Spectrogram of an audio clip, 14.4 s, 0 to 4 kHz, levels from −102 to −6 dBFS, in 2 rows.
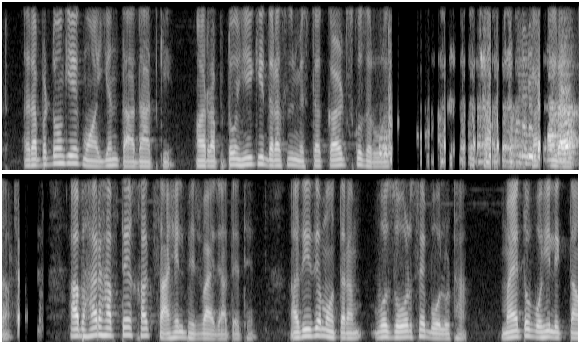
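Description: Around 4.7 to 4.9 s there's the other side's voice leaking through, sitting only about 5 dB under the talker, likely a loudspeaker echo the canceller didn't fully catch. It comes back at 5.16 to 5.54 s, about 10 dB down, and then from 5.74 to 7.74 s it's actually about 5 dB louder than the talker.

In between, the speech is suppressed in double talk, likely the canceller ducking everything when both ends talk at once. The talker drops out by about 40 dB at 4.95 to 5.1 s and about 35 dB across 5.38 to 5.95 s, then dips by about 10 dB at 6.12 to 6.43 s and 6.74 to 6.85 s.

At 7.54 to 7.58 s the background is gated by the echo canceller, with the room sound dropping about 40 dB for a moment before springing back.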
